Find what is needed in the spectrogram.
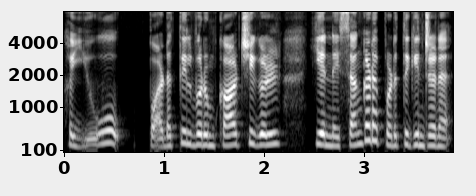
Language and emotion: Tamil, disgusted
